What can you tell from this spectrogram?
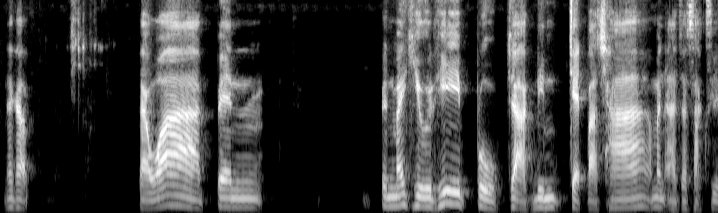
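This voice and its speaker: A man hosting a casual live stream, reading viewer comments, with a naturally loud voice and a joking, chatty manner. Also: on the low side. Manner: joking, laughs often, chatty. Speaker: host of a snooker live show.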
